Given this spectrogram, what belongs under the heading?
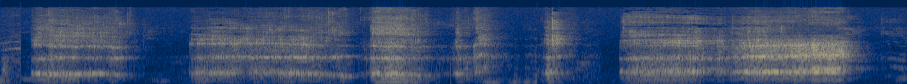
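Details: Deliberate loud burping: several long, deep, voiced belches in a row with short pauses, recorded on a phone.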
